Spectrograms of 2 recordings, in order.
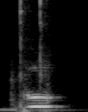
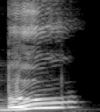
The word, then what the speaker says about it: Beau: It's pronounced Boo like this guy from Mario.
